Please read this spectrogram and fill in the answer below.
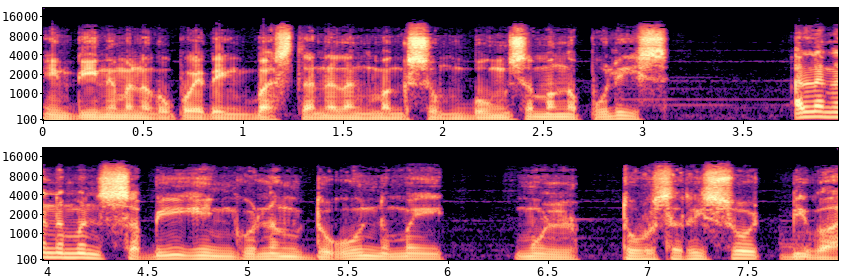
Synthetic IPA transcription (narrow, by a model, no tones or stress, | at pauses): hɪnd̪inɐmanɐkopwɛd̪ɛŋbast̪ɐnɐlaŋmɐɡsʊmboŋsɐmɐŋapʊlis | ʔɐlɐŋɐnːɐmansɐbiːhɪnkolɐŋd̪ʊ̰ʔonːɐmɐj | mʊlt̪osɐɾɛsoɾt̪̚d̪ɪba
